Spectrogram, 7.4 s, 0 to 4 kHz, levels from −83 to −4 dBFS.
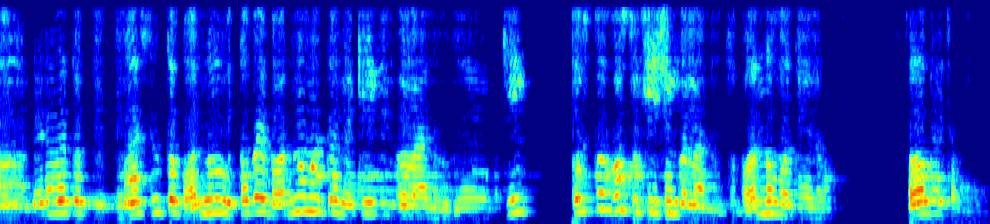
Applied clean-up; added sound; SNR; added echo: neural mask model DeepFilterNet 3.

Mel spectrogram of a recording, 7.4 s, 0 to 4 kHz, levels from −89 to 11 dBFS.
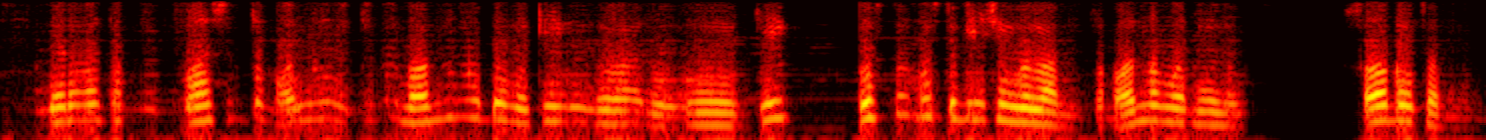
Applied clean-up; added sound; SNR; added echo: neural separator model SepFormer WHAMR!.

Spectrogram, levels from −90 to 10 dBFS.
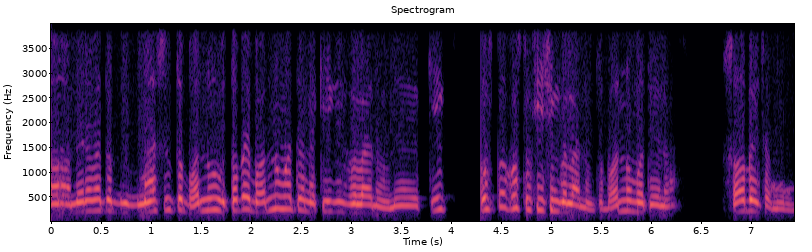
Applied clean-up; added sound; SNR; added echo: none; none; none; none.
